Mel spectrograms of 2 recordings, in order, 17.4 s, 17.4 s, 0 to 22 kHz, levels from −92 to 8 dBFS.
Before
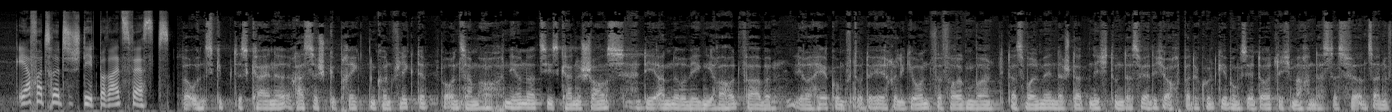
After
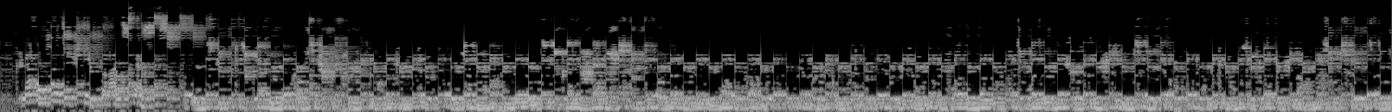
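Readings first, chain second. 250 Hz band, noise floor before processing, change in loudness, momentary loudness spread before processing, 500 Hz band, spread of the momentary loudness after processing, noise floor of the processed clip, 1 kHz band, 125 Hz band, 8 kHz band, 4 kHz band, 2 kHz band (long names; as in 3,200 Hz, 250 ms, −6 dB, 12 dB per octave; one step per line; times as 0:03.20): −1.5 dB, −43 dBFS, +0.5 dB, 5 LU, +2.5 dB, 4 LU, −29 dBFS, +2.0 dB, +0.5 dB, −2.0 dB, +1.5 dB, +3.0 dB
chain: loose part that buzzes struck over −24 dBFS, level −18 dBFS
parametric band 6,300 Hz −14.5 dB 0.33 octaves
tuned comb filter 420 Hz, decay 0.18 s, harmonics all, mix 80%
feedback delay network reverb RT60 1.8 s, low-frequency decay 0.75×, high-frequency decay 0.6×, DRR −2 dB
reversed playback
upward compression, threshold −26 dBFS
reversed playback
gate on every frequency bin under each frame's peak −20 dB strong
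echo through a band-pass that steps 123 ms, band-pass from 4,200 Hz, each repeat 0.7 octaves, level −6 dB
dynamic equaliser 330 Hz, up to −7 dB, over −46 dBFS, Q 2.6
pitch modulation by a square or saw wave square 3.1 Hz, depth 250 cents
level +8.5 dB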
